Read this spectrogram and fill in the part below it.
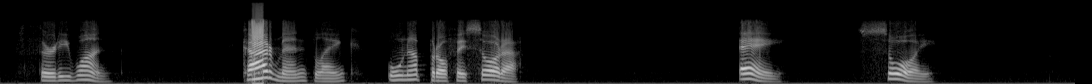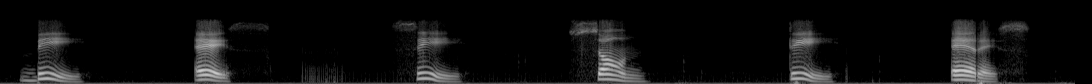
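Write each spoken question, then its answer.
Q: Carmen blank una profesora.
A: B: Es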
